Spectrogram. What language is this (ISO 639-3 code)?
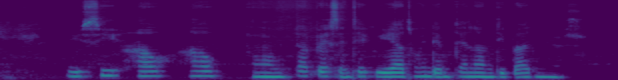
pcm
